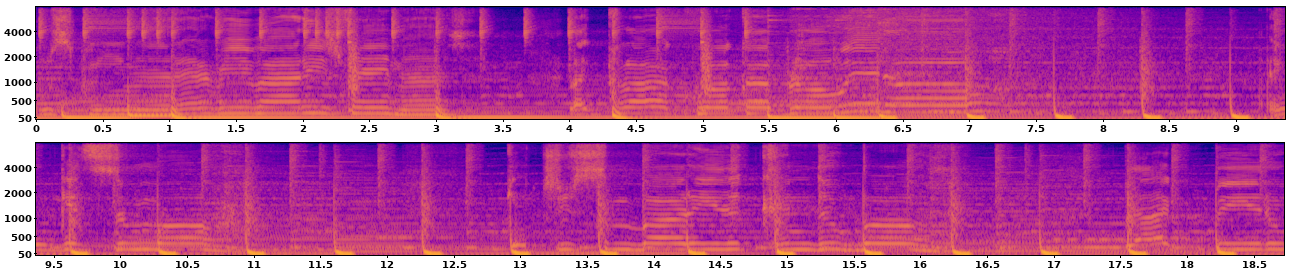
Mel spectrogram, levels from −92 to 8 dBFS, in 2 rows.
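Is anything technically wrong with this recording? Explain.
Yes. The whole clip has a wrong sample rate problem. It's being played back at roughly 16 kHz when it was captured at about 22 kHz, and nothing resampled it in between. Because the samples just get clocked out slower, everything runs at about 0.73 times normal speed and drops roughly 5.5 semitones in pitch, together. So it comes across as sluggish and noticeably low, sort of dragged down, from start to finish.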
